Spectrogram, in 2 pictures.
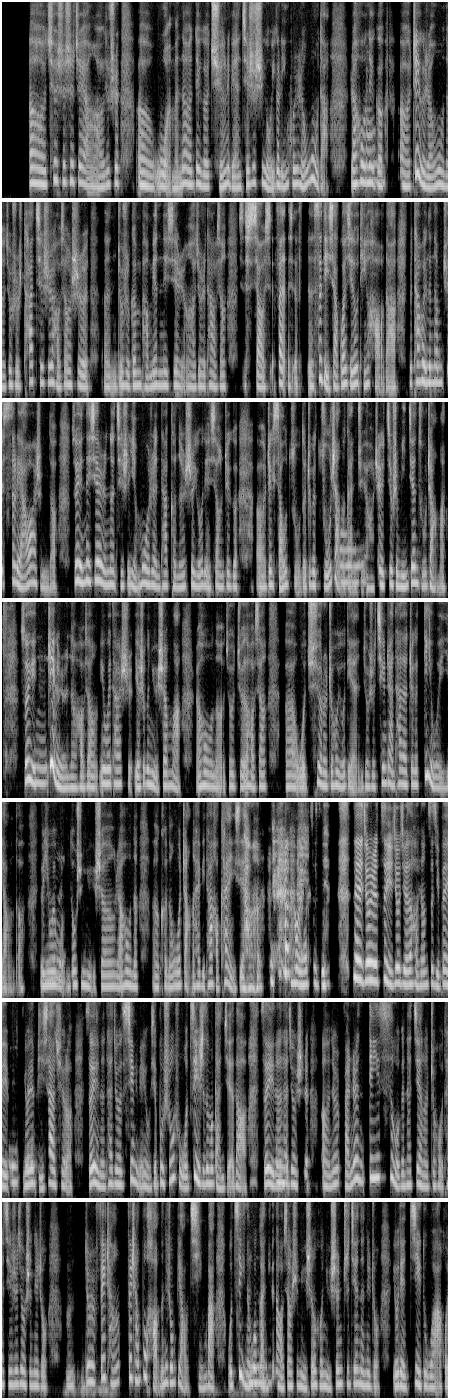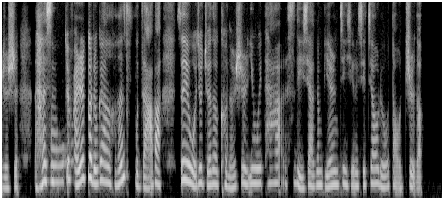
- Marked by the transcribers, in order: chuckle; laughing while speaking: "己"; other background noise; chuckle
- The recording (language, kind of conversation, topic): Chinese, advice, 我覺得被朋友排除時該怎麼調適自己的感受？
